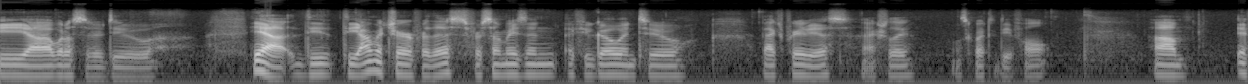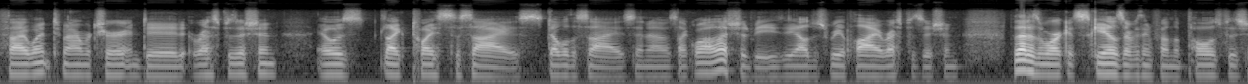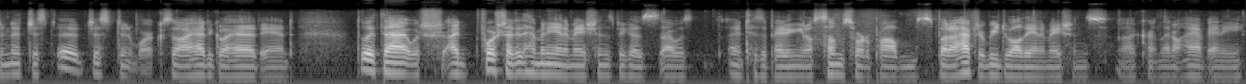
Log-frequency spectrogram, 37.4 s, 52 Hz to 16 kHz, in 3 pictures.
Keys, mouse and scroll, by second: 23.1-24.1 middle drag, 31.8 click.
